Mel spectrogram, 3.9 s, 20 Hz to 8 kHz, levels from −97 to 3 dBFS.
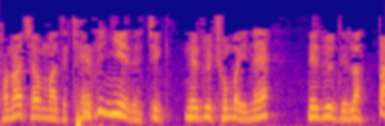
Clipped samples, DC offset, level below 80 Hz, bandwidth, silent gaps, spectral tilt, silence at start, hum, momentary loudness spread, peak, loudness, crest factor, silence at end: under 0.1%; under 0.1%; -32 dBFS; 5.8 kHz; none; -12 dB/octave; 0 s; none; 8 LU; -2 dBFS; -19 LUFS; 16 dB; 0 s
